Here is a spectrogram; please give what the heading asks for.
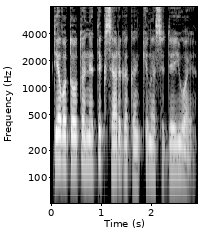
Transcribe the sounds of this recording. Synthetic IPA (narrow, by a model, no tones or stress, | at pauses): d̪ʲiɛʋoːt̪ɐʊt̪ɐnʲɛt̪ʲɪksʲɛɾɡɐkɐŋʲkʲɪnɐsʲɪd̪ʲeːjuɔjɛ̰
